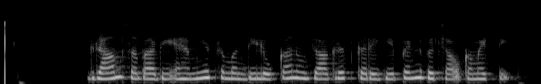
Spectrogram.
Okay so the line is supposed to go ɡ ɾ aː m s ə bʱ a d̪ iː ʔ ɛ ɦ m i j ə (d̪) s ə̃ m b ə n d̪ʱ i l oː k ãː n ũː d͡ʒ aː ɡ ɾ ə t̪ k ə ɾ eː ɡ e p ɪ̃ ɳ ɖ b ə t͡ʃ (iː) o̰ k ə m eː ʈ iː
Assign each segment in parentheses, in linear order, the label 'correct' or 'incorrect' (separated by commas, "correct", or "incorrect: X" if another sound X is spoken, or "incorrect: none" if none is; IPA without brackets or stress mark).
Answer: incorrect: t̪, incorrect: aː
